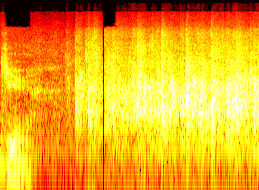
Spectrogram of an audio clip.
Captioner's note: applause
